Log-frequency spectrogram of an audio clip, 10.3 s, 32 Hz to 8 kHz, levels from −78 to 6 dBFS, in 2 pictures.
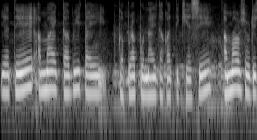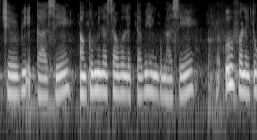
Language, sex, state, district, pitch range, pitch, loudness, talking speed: Nagamese, female, Nagaland, Kohima, 195-225 Hz, 205 Hz, -15 LUFS, 150 wpm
